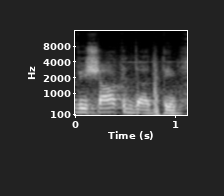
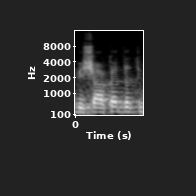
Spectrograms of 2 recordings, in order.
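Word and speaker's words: विशाखदत्त: मुद्रा राक्षस बुक किसके द्वारा लिखी गई थी, इट was written by विशाख दत्त। जो विशाख दत्त थे, विशाखा दत्त भी बोला जाता है या विशाख दत्त प्रोनाउंस किया जाता है कई बार, तो विशाख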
